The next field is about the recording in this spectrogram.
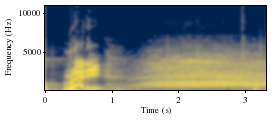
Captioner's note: applause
